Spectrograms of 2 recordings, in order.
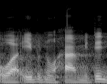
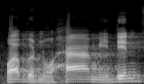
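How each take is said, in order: First: The 'i' is pronounced as a separate start. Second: The 'i' is dropped and the words run together. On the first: "kalau kita baca wa ibnu Hamidin juga nggak ada masalah" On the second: "kemudian langsung wabnu"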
